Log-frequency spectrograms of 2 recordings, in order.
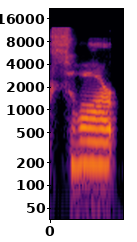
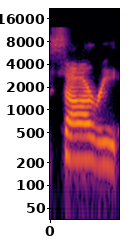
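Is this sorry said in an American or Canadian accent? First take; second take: Canadian; American. First: It is said with a Canadian vowel. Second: It is said with an American vowel. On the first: "And I'm like, ... I have the special O, and it's a Canadian thing" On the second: "And they're like"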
